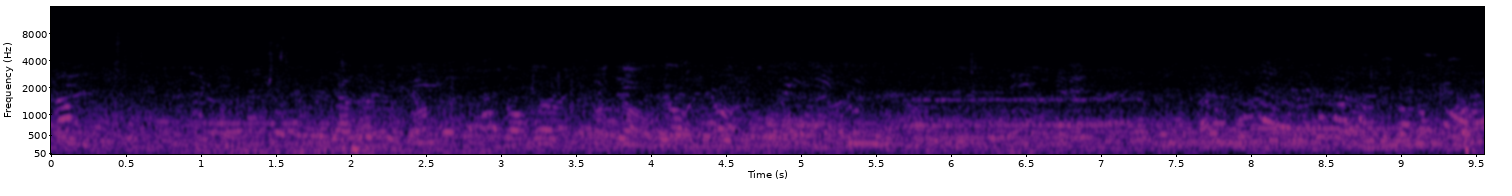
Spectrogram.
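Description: Players call out to each other on the field.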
